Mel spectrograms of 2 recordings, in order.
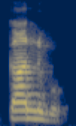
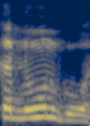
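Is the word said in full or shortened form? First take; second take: shortened; full. First: The first part is clipped to a short syllable. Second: The first part is said fully with two syllables. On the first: This is the everyday spoken form. "आम हरफ़े ज़ुबान में हम कन गो भी कह देते हैं" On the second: This is the original proper form. "ये असल लफ़्ज़ जो है ये कानून गो है"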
